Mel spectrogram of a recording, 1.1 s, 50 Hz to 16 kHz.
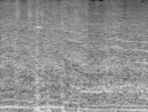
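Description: A Citroën DS3 rally car in the WRC 4 game skids under the handbrake on the Monte Carlo St Bonnet stage, with a brief loud tire squeal over engine drone.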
